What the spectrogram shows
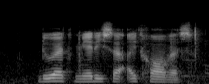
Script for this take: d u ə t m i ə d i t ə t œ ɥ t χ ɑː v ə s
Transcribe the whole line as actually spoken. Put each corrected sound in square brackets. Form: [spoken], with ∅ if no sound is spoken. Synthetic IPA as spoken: d u ə t m i ə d i [s] ə [ʔ] œ ɥ t χ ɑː v ə s

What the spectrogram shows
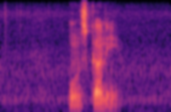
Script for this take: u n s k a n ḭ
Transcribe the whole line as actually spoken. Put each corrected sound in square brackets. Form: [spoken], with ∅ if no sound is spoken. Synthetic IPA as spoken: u n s k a n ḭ

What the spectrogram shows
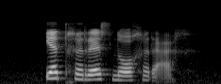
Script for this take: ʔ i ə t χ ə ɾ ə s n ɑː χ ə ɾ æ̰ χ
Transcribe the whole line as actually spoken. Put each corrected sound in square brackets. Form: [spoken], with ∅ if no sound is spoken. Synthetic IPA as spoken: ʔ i ə t χ ə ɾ ə s n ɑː χ ə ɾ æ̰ χ

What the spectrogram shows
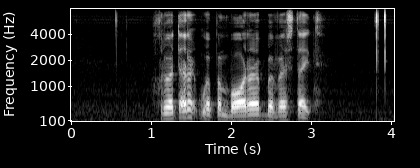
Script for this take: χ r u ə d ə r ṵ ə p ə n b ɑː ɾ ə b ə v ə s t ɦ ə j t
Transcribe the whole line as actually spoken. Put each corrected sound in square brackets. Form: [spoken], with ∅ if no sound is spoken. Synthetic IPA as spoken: χ r u ə [t] ə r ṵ ə p ə n b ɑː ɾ ə b ə v ə s t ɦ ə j t

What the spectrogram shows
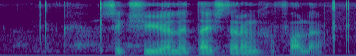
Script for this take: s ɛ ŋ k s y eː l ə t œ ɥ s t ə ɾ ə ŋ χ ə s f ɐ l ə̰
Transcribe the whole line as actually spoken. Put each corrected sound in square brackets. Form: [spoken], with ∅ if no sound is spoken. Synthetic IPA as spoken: s ɛ [∅] k s y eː l ə t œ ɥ s t ə ɾ ə ŋ χ ə [∅] f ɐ l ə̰

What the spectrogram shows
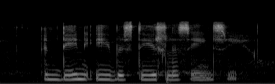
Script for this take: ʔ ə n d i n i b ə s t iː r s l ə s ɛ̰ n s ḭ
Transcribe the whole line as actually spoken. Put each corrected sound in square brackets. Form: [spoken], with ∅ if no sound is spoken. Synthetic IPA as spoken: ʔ ə n d i n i b ə s t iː r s l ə s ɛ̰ n s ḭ

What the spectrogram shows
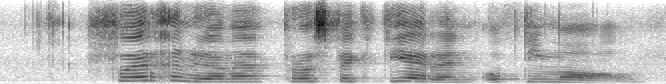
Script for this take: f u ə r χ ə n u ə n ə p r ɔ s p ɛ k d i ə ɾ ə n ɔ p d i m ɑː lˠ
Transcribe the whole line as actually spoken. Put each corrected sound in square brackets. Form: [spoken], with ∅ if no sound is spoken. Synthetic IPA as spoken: f u ə r χ ə n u ə [m] ə p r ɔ s p ɛ k [t] i ə ɾ ə [ŋ] ɔ p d i m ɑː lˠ

